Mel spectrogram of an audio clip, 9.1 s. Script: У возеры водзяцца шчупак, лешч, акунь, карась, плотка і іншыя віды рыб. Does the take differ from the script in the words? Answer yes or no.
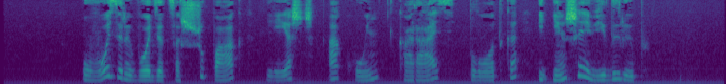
no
